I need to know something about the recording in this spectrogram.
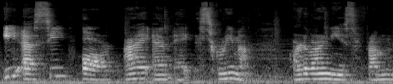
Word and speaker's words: Eskrima: It's spelled E-S-C-R-I-M-A, Eskrima, art of our niece from the Philippines.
